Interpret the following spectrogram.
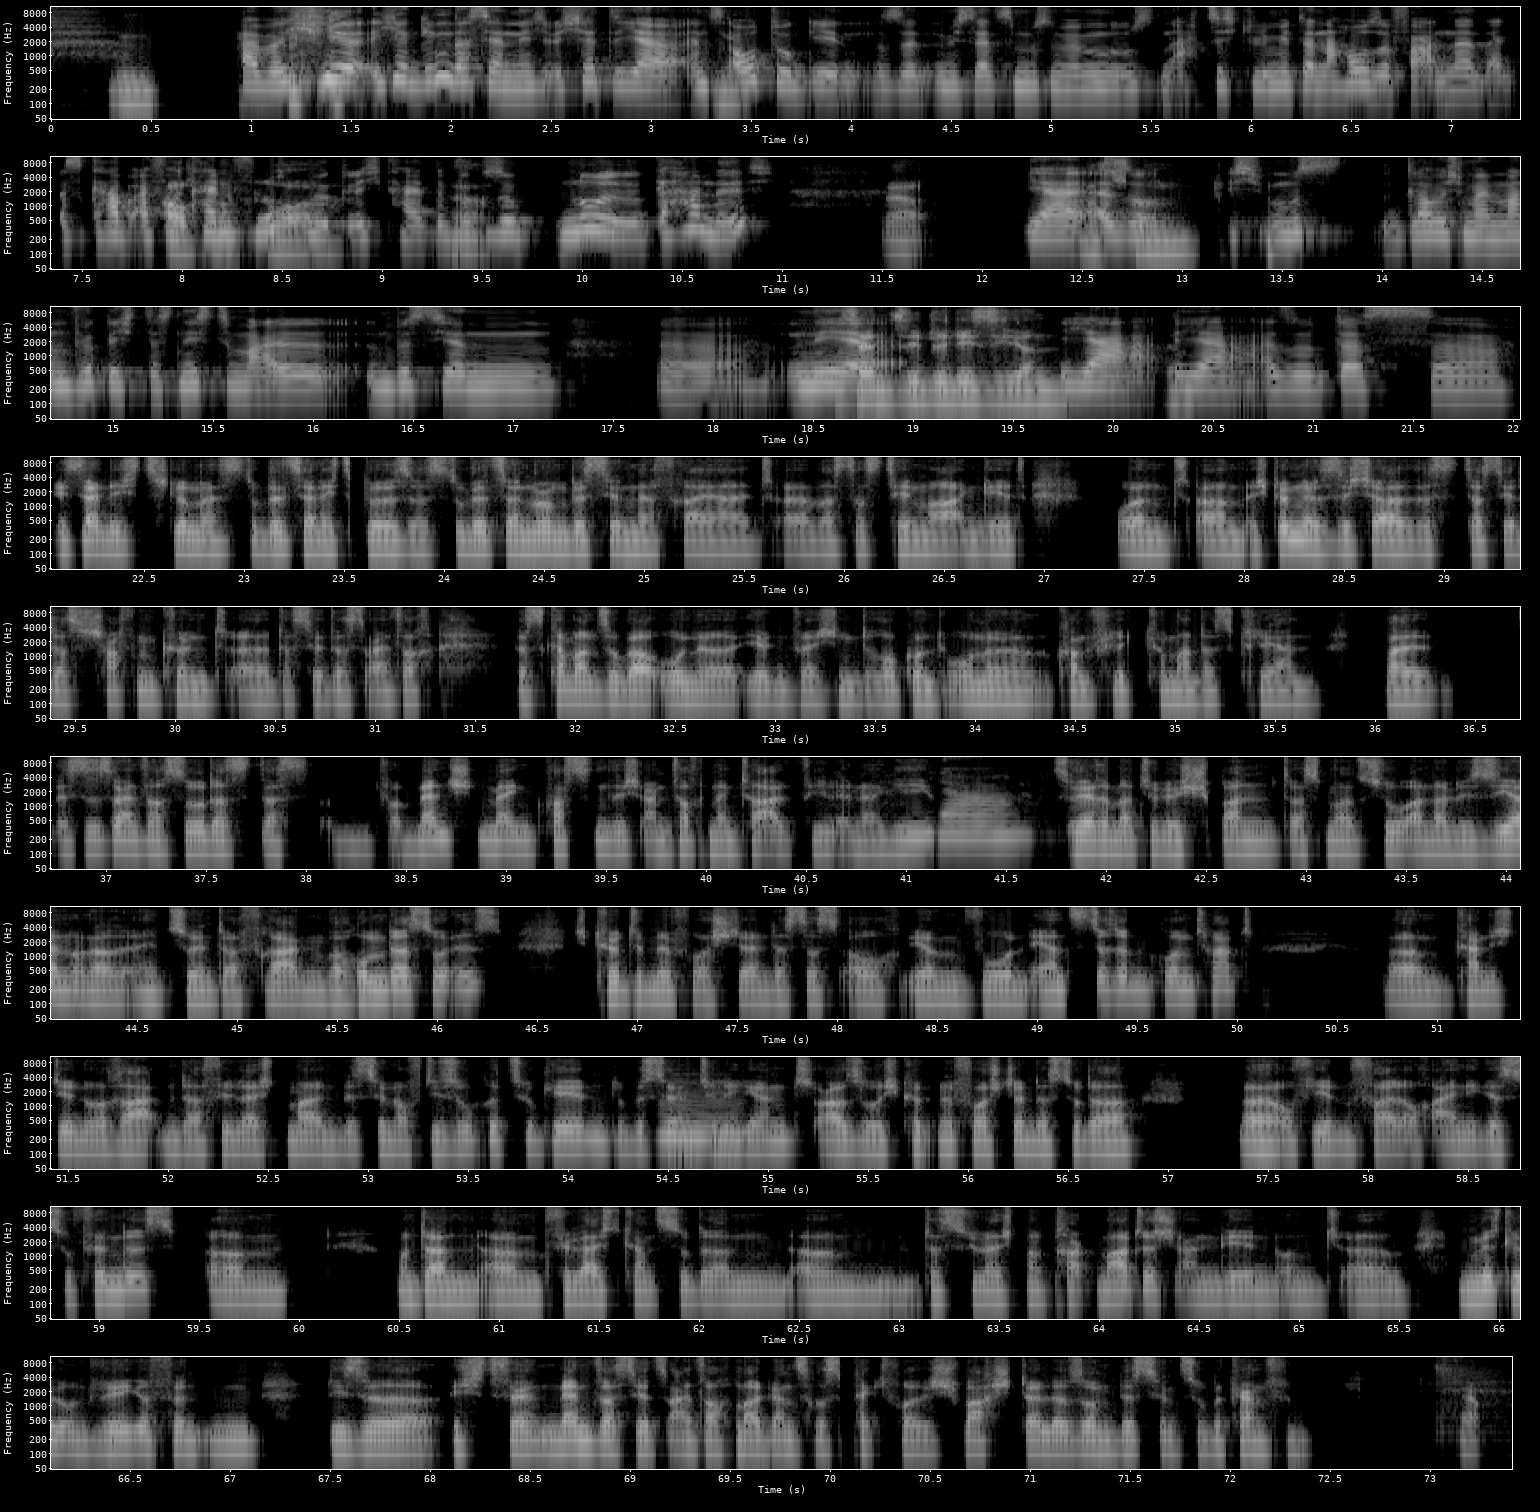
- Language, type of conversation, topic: German, advice, Warum fühle ich mich bei Feiern mit Freunden oft ausgeschlossen?
- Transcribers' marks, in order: chuckle; other background noise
